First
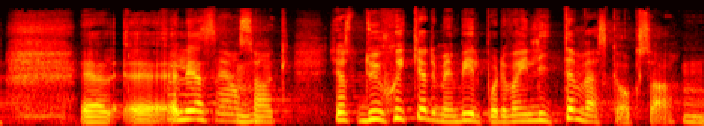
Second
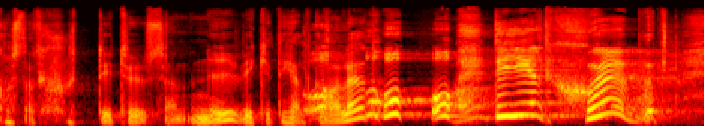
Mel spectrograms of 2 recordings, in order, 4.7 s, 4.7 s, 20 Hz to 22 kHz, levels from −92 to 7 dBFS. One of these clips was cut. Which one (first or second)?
second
